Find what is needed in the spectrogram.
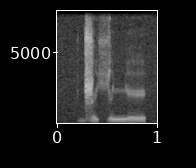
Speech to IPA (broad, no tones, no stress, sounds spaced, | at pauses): ɖ͡ʐ ə ç ə ɲ e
